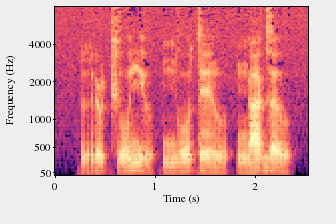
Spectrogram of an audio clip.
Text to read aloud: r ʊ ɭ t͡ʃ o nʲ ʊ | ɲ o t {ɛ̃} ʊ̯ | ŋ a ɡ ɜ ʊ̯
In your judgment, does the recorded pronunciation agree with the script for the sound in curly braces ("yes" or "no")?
yes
